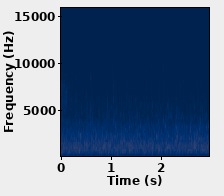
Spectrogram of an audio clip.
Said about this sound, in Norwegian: Nei, den lille fossen er der fordi hele Hovindbekken har gjort et comeback. I mange, mange år lå den nedgravd og glemt i rør under Oslo øst.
